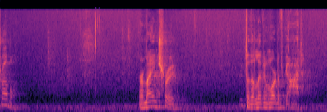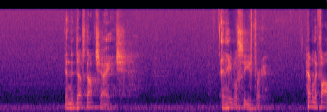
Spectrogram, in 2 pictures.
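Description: A man speaks slowly through a microphone in a large room, pausing between phrases.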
